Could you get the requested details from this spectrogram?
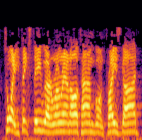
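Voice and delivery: high, loud challenge; exuberant objection. Acted. Church member questioning Steve's exuberance, loud and over the top. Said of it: "as exuberant and over the top as I am".

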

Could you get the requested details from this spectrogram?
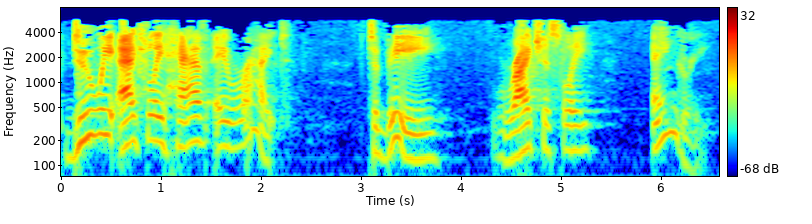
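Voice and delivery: slow, with pauses before "righteously" and "angry?"; deliberate pauses, each word alone; drawn-out question. Shown as a demonstration. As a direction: space out each word to make them think. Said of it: "spaced rhetorical question".

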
